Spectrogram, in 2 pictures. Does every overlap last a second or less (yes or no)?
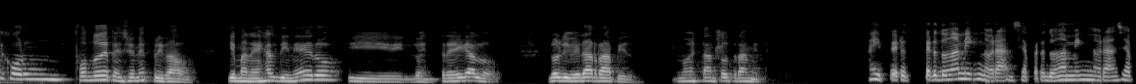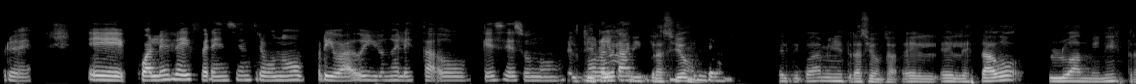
no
